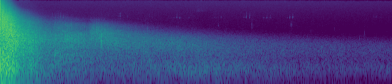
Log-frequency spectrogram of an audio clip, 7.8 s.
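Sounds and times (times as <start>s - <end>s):
distant gunfire: 0.0s - 4.6s.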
